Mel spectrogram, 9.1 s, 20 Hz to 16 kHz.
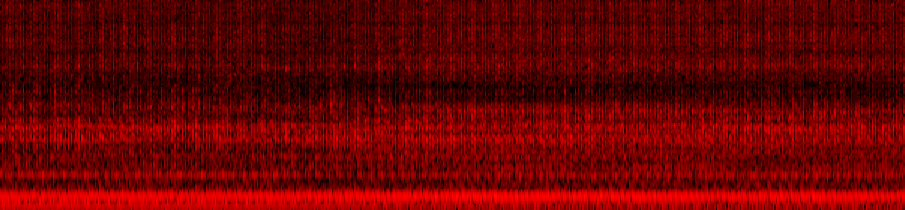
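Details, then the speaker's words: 1989 Chevy S10 pickup swapped to a 1.6L VW diesel, idling steadily after fuel lines were purged of air; light regular metallic rattle about twice a second from a loose bracket near the pump, not causing the leak. "The pump looks fine and I do have a rattle coming from this loose bracket, but that's not causing the leak."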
